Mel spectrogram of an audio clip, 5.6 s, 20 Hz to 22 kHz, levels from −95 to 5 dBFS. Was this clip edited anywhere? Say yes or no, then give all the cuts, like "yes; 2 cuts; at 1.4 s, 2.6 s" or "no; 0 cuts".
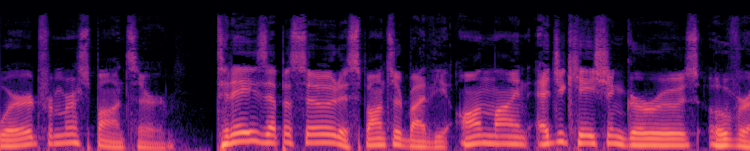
no; 0 cuts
